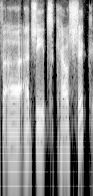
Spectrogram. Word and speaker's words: Kaushik: So I'm very pleased today to have Ajit Kaushik. Is that the right pronunciation?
